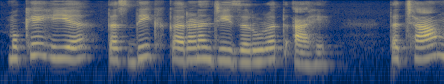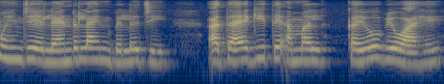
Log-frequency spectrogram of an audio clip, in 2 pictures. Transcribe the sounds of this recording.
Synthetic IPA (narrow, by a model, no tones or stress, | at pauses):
mũːkʰeɦiːət̪ɐsd̪iːkkɐɾəɽ̃ə̆d͡ʑiːzɐɾuːɾət̪aːɦeː | t̪ɐt͡ɕʰaːmʊ̃ɦɪ̃ɲd͡ʑelɛ̃ːɳɖlaːɪnbɪl̆d͡ʑiː | ɐd̪aːɪɡit̪eʔɐməlkɐjoʋijoaːɦeː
